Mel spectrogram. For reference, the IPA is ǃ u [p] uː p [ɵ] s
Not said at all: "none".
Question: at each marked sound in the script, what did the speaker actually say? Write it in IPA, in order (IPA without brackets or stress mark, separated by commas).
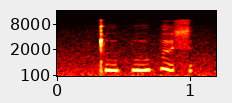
p, ɵ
